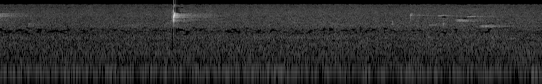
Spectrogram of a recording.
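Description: A Hawfinch gives a single sharp, very high 'tic' call, followed later by a few faint thin notes over a quiet, low background hum.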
